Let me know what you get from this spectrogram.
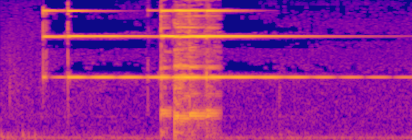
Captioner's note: bells chiming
